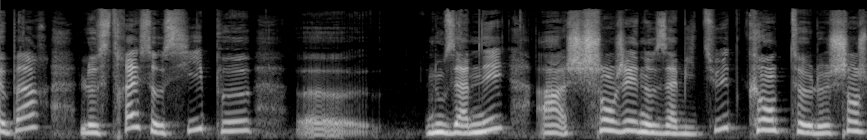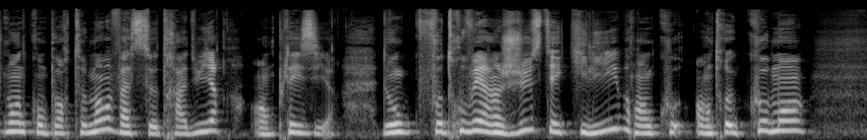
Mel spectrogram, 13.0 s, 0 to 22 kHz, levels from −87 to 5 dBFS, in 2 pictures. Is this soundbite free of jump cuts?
yes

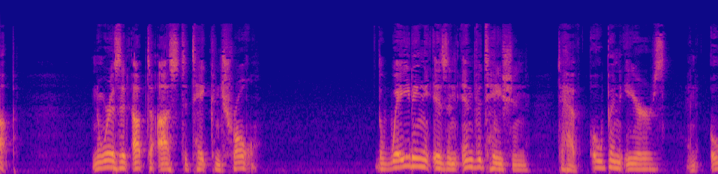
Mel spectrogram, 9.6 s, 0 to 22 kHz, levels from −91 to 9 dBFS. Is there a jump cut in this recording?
no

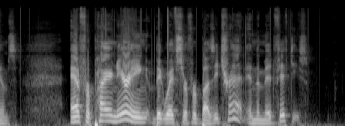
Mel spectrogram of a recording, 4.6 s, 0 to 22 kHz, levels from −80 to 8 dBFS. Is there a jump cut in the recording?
no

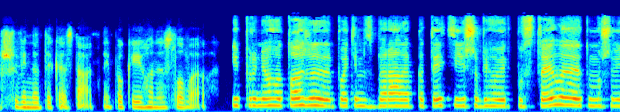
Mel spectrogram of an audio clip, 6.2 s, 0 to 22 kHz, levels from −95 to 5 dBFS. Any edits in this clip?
no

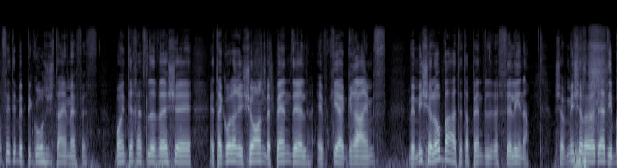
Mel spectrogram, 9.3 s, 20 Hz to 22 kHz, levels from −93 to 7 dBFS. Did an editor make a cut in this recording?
no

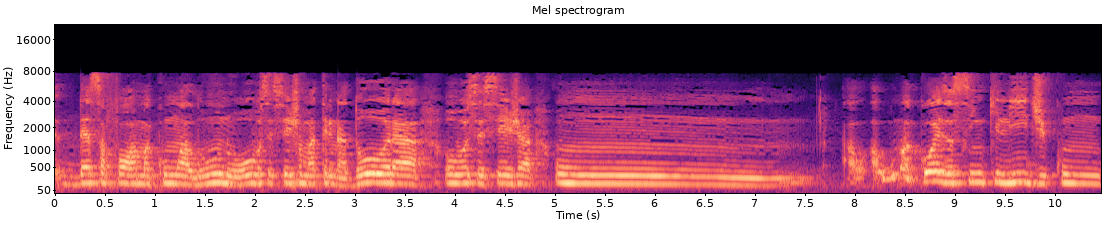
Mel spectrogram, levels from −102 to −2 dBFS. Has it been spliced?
no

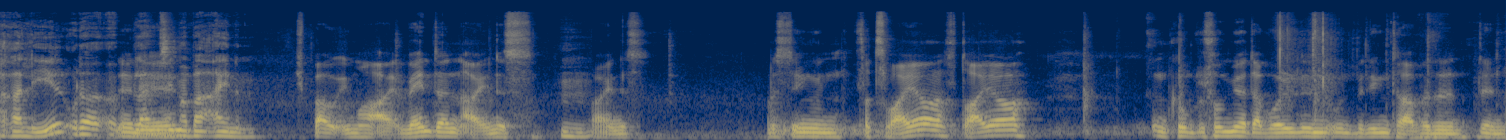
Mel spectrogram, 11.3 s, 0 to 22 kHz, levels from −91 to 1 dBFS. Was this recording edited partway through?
yes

